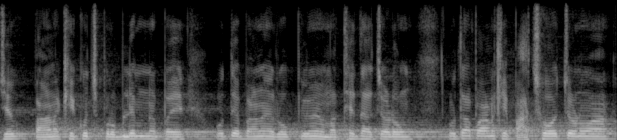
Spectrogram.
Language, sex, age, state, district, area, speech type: Sindhi, male, 18-30, Gujarat, Junagadh, rural, spontaneous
